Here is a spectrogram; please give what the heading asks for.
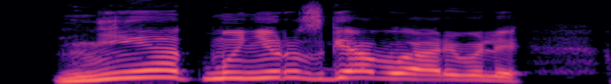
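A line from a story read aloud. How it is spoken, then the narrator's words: Exclaiming. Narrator (Russian): воскликнул Шон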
